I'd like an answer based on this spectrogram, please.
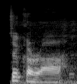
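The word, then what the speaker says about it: Sakura: Sukara. That's how you say it.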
